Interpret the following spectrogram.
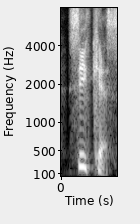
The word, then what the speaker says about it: Siefkes: Siefkes, as Sam nailed for the pronunciation, kicking off the bat.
